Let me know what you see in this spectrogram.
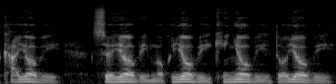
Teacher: that yobe part is kind of a pitch accent kind of rising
